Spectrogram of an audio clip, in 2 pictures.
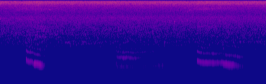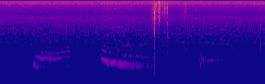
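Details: Pet cat snoring while asleep indoors: soft tonal breaths with harmonic overtones, alternating a short falling note with a level one, about every one and a half seconds, with a faint click near the end.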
